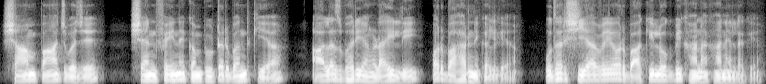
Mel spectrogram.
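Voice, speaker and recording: A man's voice: fairly low pitch, moderate pace. A man reading a scripted story aloud as an audiobook narrator.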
